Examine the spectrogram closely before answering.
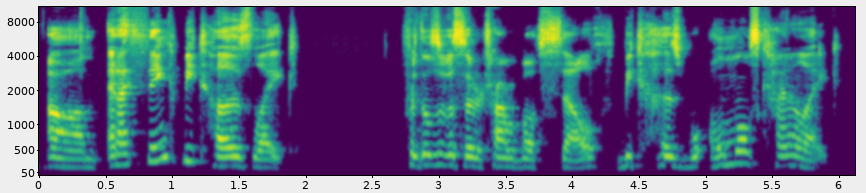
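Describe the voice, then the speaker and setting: A woman's voice: lowish voice, moderate pace. A woman giving a casual explanatory monologue, thinking aloud in a conversational way and leaning on key words. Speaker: personality typing vlogger.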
